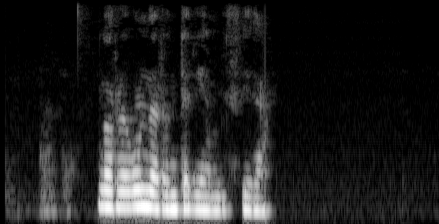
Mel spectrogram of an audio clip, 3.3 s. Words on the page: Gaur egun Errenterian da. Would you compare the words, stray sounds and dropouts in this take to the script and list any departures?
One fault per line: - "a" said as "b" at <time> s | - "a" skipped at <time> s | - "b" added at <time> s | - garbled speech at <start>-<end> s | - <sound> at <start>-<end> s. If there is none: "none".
- "bizi" added at 1.7 s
